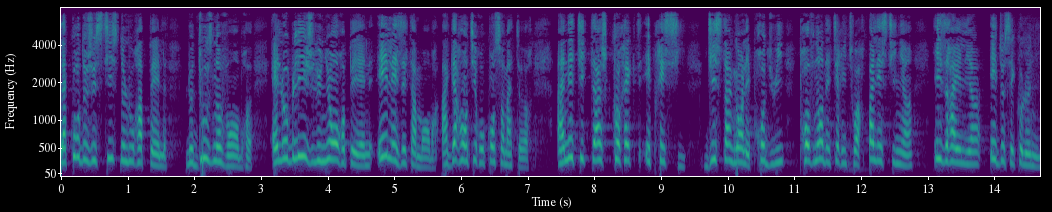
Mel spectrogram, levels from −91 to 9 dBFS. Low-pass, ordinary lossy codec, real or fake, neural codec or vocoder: 7.2 kHz; none; real; none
